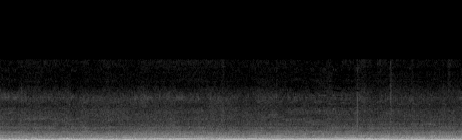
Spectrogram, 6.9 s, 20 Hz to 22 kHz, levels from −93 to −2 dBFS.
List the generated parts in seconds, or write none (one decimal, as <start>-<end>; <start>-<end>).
0.0-6.9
